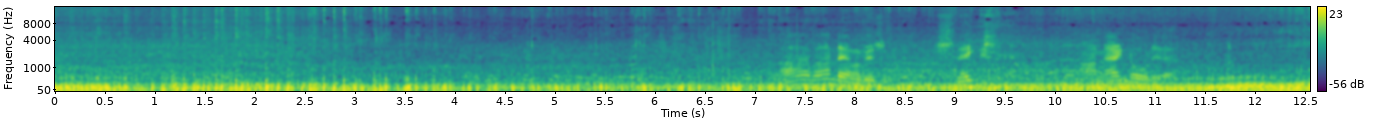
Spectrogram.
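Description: A sports car engine rumbles loudly at idle nearby.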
